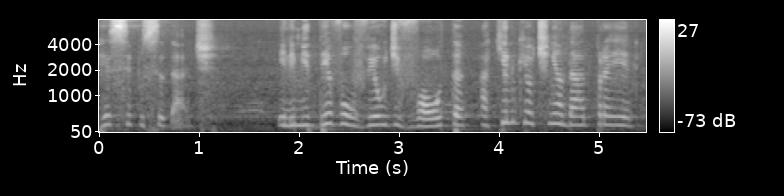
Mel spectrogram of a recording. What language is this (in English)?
Portuguese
